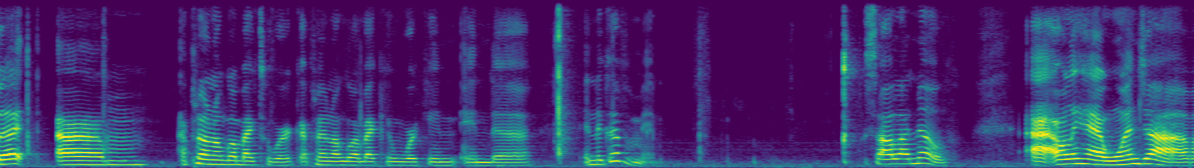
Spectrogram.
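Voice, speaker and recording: A woman with a Southern US accent at a medium pitch, ordinary pitch variation, a fairly slow pace and long, frequent pauses. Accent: Southern US (Georgia). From US South. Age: 40s. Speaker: military veteran and YouTuber. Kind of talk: livestream chat. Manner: halting.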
